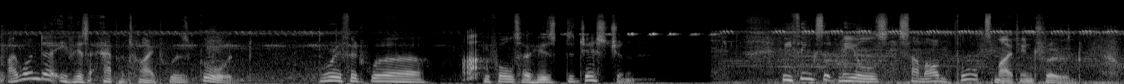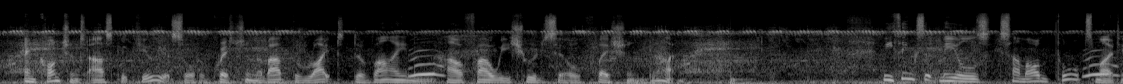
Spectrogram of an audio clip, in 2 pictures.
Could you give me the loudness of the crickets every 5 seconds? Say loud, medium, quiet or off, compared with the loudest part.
medium, loud, loud, loud, loud.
